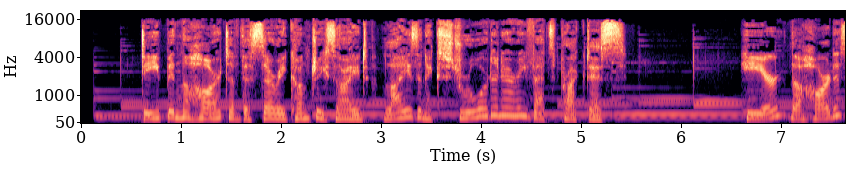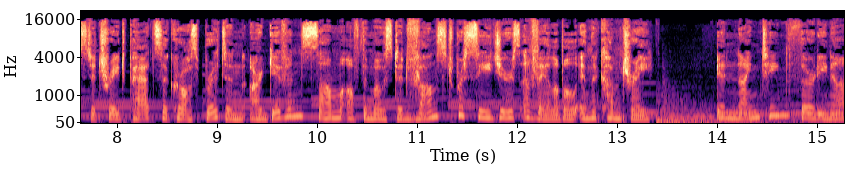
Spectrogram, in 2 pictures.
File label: northern irish documentary narrative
